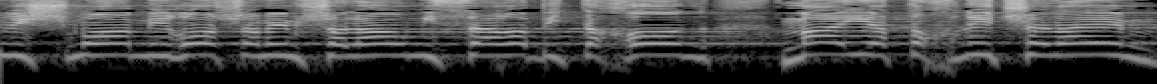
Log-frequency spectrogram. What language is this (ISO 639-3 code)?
heb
